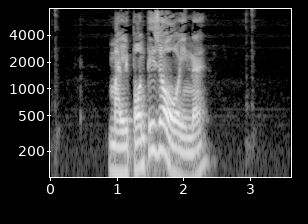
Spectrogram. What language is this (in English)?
Greek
